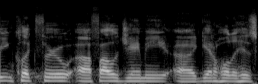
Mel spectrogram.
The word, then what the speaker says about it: Jamie: So it's not Jimmy, it's Jamie. Jamie.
